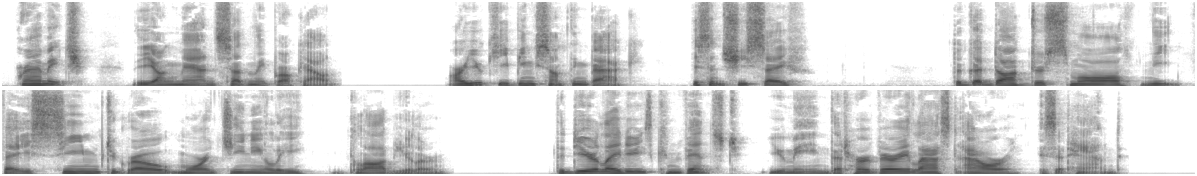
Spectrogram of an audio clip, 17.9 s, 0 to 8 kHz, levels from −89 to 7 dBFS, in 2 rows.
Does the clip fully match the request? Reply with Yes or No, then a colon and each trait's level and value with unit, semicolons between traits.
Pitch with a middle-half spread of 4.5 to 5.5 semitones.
No: average, 3.5 semitones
